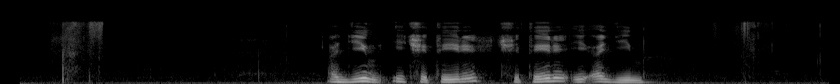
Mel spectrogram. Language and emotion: Russian, neutral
